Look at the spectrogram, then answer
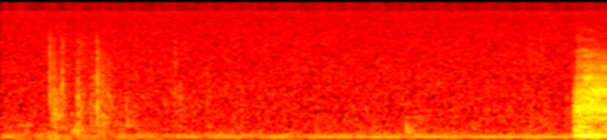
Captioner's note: paper rustles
